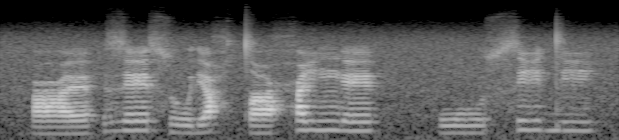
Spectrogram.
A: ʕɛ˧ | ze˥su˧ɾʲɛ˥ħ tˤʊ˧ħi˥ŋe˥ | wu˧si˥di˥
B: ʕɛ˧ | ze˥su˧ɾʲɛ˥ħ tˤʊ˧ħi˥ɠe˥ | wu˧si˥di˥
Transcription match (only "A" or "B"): A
